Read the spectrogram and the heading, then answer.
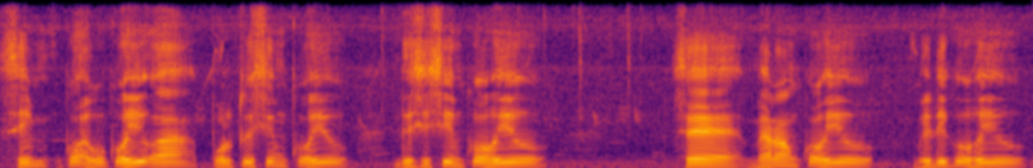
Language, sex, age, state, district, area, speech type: Santali, male, 60+, West Bengal, Paschim Bardhaman, rural, spontaneous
